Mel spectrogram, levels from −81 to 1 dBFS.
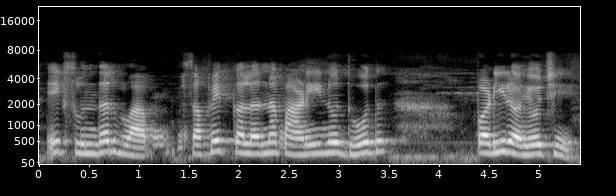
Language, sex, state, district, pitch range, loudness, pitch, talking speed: Gujarati, female, Gujarat, Valsad, 205-240 Hz, -16 LUFS, 220 Hz, 120 wpm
